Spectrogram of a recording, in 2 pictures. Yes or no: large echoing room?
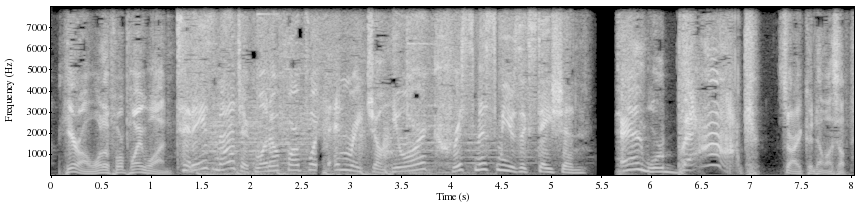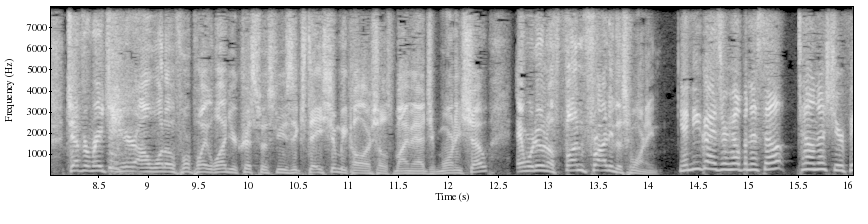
no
